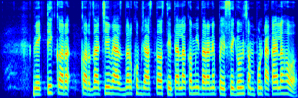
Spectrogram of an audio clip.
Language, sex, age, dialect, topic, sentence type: Marathi, male, 51-55, Northern Konkan, banking, statement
